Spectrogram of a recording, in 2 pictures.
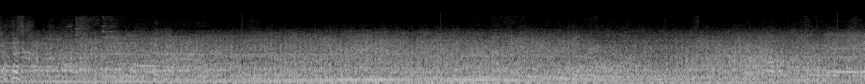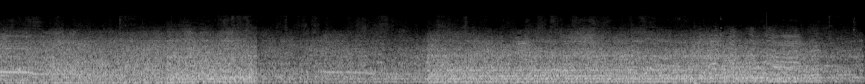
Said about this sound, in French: Et voilà l'hélicoptère de la gendarmerie qui fait son petit tour euh, ce dimanche 13 novembre au-dessus du, terrain de l'ancienne gare de Luméville, là où a lieu le, camp VMC de l'été 2015.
